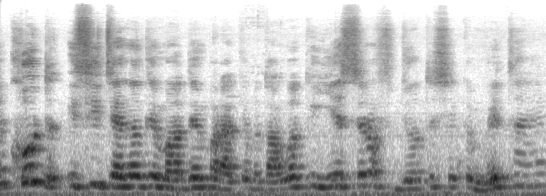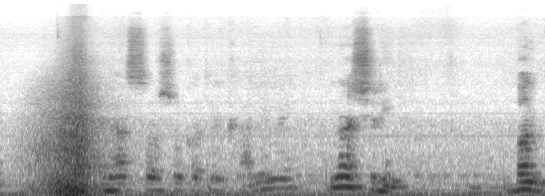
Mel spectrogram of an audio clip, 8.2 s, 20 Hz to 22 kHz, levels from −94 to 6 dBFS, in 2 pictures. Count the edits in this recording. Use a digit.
1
